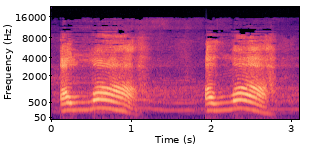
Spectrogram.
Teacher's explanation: It begins with a Hamza, which is at the deepest articulation of the throat. And this is where the name of Allah is emanating from the point in which human vocalization is possible.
